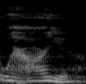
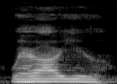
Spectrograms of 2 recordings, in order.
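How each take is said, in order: First: The question sounds warm and tender. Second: The question sounds harsh and scolding. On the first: The asker lovingly invites the listener back. The speaker calls it right. "Or is it the loving heart of a father?" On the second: The asker is about to punish the listener. The speaker calls it wrong. "You really blew it this time. Time to come get your three spanks"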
